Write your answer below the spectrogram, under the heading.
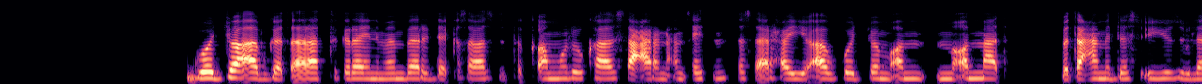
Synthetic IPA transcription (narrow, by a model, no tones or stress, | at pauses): ɡod͡ʒo̞ʔaβɡɐt̪ʼɐ̰ɾat̪ʰːɨɡɾajnɨmɐmbɐɾid̪ɐkʼisɐβat̪zɨt̪ʼɨkʼːɐmulukʰaβsaʕɾɨnʕɨnt͡sʼet̪ʰɨnzɨt̪ʰɐsɐ̰ɾħɐɨjːuʔaβɡod͡ʒo̞mɨχʼmːat̪ʼ | b̥ɨt̪ʼaʕmid̪ɐsʔɨjːuzɨβlɐ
